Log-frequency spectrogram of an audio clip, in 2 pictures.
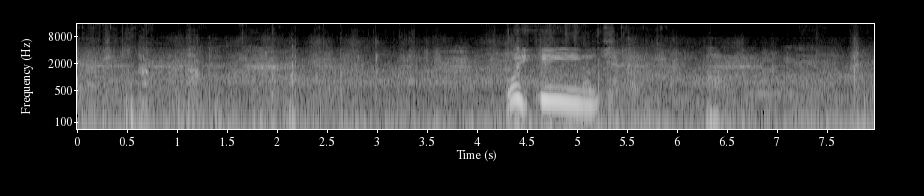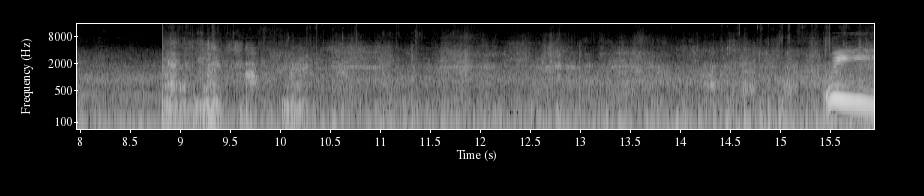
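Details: Boxer dogs, several males, playing and running around in a garden on an evening in Sweden after a hot day; two short, falling, whining yelps about eleven seconds apart, with a man talking and rustling movement between them.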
